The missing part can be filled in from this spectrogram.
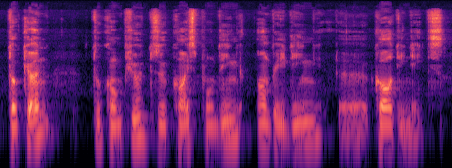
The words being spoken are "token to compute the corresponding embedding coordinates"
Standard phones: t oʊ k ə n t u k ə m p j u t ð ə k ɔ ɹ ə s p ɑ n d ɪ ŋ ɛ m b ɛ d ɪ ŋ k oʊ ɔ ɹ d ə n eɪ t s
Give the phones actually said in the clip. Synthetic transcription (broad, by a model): t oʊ k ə n t u k ə m p j u t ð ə k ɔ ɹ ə s p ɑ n d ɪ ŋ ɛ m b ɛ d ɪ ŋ k oʊ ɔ ɹ d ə n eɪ t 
